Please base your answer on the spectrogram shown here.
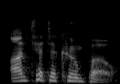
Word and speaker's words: Antetokounmpo: freak yeah you have adam adam can you pronounce giannis's last name very close antetokounmpo what about bams um anything yeah damn uh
